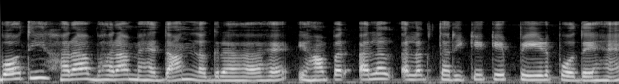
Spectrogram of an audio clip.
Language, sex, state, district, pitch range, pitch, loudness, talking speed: Hindi, female, Maharashtra, Mumbai Suburban, 190-225 Hz, 215 Hz, -14 LUFS, 145 wpm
